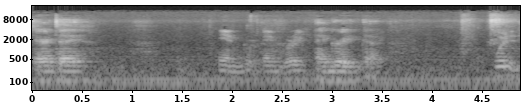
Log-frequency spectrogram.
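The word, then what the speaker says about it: ἀρετή: show courage and when fame and honor it's pronounced airte in greek angry when did you become such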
